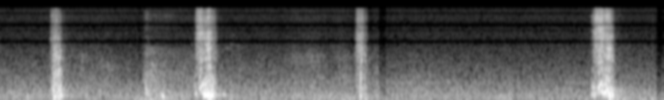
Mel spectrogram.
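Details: A Shiba Inu dog sneezing several times in a row, short sharp bursts of noise near the half-second, two-second, three-and-a-half-second and six-second marks, the last loudest and longest, over a quiet indoor background with a few soft words afterward.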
